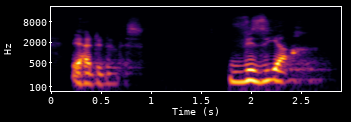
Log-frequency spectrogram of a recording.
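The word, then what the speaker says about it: Visia: yeah okay sorry we had to do this viia v i s i a viia okay okay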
